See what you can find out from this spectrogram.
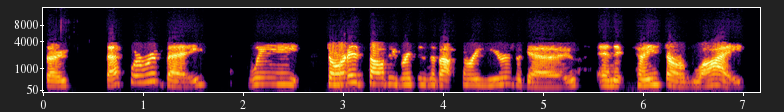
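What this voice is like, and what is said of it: Slight Southern US accent. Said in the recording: “you've got a little bit of one ... I am certainly from the South ... Southern twang”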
